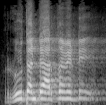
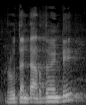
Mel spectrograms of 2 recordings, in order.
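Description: First: Ruth అంటే అర్థం ఏంటి asked higher and louder; loud repeated question. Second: Said in the usual way. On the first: Shown as a demonstration. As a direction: fire the question at the crowd.

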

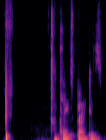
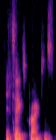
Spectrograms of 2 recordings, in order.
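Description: First: Much softer and slower, letting it sink in; gentle slowed-down echo; soft, slow repeat. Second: Said in the usual way. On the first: Shown as a demonstration. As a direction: repeat it softly and slowly, almost to yourself.

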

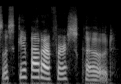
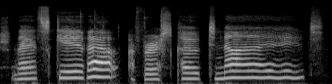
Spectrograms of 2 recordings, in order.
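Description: First: Said in the usual way. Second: Slow, high, showy announcement; drawn-out announcement. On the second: Pretend. Streamer announces first code to viewers, drawn-out and showy. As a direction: stretch it out high like a show host. Repeats the line as performed announcement.

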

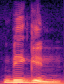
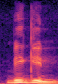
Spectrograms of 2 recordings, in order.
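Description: Both takes have the same delivery.

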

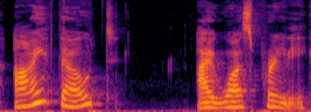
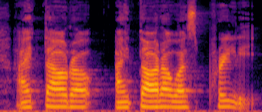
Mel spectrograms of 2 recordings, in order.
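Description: First: "I thought"에서 멈췄다가 "I was pretty". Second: Slow, rhythmic, "thought I" run together; smooth rhythmic linking. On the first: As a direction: break after "thought", then start "I was pretty" separately. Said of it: "끊어서 읽으시면 안 되고요". ("I thought"와 "I was pretty"를 뚝 끊어서) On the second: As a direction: link "thought" into "I" and keep the rhythm. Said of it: "끊지 마시고 부드럽게 연결". ("thought I"를 부드럽게 연결해 리듬 타면서) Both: Shown as a demonstration.

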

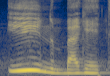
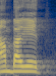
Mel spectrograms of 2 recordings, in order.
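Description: First: "Une" stretched long and loud, feminine article; pointed correction. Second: "Un baguette" with masculine "un", quick and louder; learner's wrong article. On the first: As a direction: correct them with a loud, slow "Une" before "baguette". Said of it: "miran así y dicen". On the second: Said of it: "Entonces miran así y dicen". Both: Retold or imitated.

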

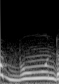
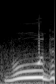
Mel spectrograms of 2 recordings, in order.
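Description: First: "बूंद" said as boond with a nasal n; correct nasal. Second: "बूंद" said as bood with no nasal; wrong, without nasal. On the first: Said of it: "बूंद होता है". ("बूंद" नासिक ध्वनि के साथ) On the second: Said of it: "बूंद नहीं होता". ("बूंद" बिना नासिक के) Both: Shown as a demonstration.

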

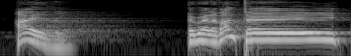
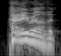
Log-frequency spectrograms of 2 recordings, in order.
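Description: First: Slow drawn-out ring announcer, echoing; announcer with reverb. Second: Announcer voice without reverb; the same emcee call, no echo; dry announcer. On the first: Pretend. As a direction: stretch the name out like a wrestling emcee with reverb. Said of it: "Luchador announcer style". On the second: Shown as a demonstration. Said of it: "Don't put reverb on this one".

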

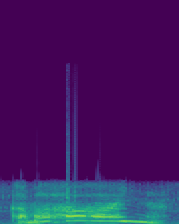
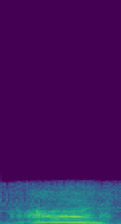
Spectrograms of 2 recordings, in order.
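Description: First: Much higher, stretched come on; frustrated high-pitched plea; exasperated high plea. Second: Said in the usual way. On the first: Real, not acted. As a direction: beg the computer, pitch up high. Computer lagging, pleading louder.

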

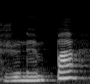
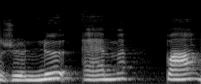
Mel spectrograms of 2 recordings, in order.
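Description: First: "je n'aime pas" with n' joined onto aime; elided negation. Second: "je ne aime pas" with a full ne before aime; unelided negation. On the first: Teacher corrects with the apostrophe, "je n'aime pas" smoothly elided. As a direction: run the n straight into aime, dropping the e. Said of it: "on met l'apostrophe". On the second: Teacher shows what one can't say, "je ne aime pas" without elision. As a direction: keep ne apart from aime, both vowels sounded. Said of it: "on ne peut pas dire". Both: Shown as a demonstration.

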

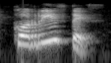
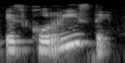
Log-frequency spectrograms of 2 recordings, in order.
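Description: First: "Corristes" high and loud with the final s; wrong form. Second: Said in the usual way. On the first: Shown as a demonstration. Teacher mocking the wrong verb, high and loud. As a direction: stress the extra s in "Corristes". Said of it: "no es corristes".

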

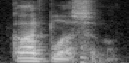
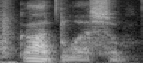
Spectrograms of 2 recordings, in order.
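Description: First: Said in the usual way. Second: Breathy whisper after a sigh, much softer; whispered blessing. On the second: Real, not acted. Sigh, then a hushed blessing.

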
